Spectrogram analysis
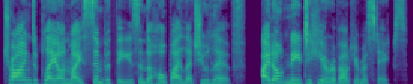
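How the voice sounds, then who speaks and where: A woman's voice: mid-range voice, lively intonation, normal speed, fairly bright tone, no echo, studio quality, natural voice. A woman acting a proud, bitter exiled warrior goddess and grieving mother in a video game, with a stern, curt, imperious manner.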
